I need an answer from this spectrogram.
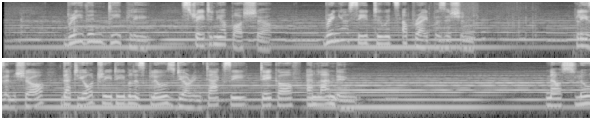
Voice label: Indian English narration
